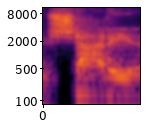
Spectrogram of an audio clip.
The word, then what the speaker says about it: Shadi: know about me, I'm Shadi. Shadi rhymes with daddy. It's a corny mnemonic, but it works for everyone on how to better pronounce my first name.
